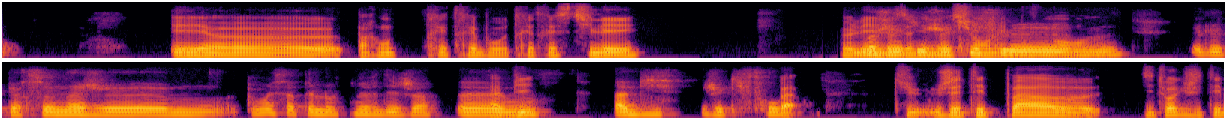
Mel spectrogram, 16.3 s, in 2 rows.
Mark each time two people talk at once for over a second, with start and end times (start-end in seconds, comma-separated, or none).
5.7-7.4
